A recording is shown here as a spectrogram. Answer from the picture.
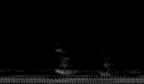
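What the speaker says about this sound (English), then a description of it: "Dog? Okay, you are the petting dog today." A dog in the video game Blue Prince gives two brief, soft whimpering yips, faint over a steady background hum of game music.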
